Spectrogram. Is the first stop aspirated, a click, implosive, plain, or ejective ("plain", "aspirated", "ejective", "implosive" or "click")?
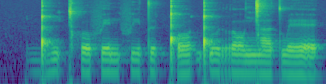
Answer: click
